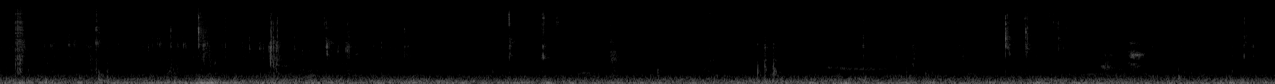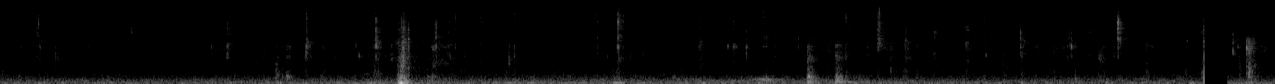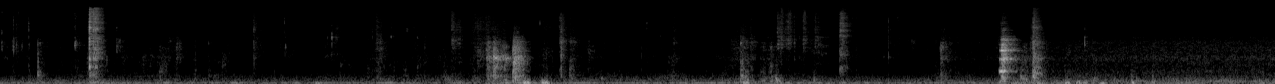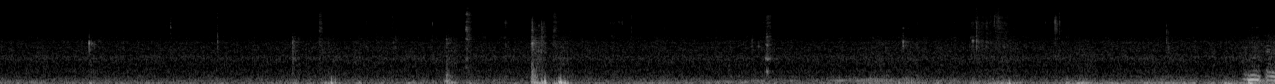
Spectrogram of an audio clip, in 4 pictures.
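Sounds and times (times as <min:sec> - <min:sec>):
person chewing crispy food: 0:00.0 - 0:30.3, 0:47.1 - 0:49.2.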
